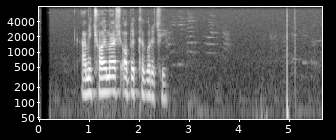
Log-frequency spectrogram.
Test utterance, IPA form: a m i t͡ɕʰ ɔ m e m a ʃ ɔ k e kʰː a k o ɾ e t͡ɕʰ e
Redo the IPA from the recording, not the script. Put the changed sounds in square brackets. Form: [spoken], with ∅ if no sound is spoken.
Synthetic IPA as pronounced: a m i t͡ɕʰ ɔ [∅] e m a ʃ ɔ [p] e kʰː a k o ɾ e t͡ɕʰ [i]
